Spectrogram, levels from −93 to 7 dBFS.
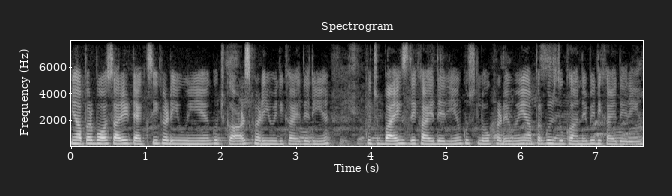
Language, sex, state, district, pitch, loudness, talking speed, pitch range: Hindi, female, Goa, North and South Goa, 220 Hz, -18 LUFS, 285 wpm, 210-230 Hz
